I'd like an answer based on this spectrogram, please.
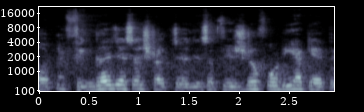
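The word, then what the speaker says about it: pseudopodia: Structure, जिसे कहते हैं फ्यूजडोफोडिया, जिसे कहते हैं फ्यूजडोफोडिया या तो स्यूडोफोडिया। कोई पी साइलेंट में अगर रखो तो स्यूडोफोडिया ऐसे कहते हैं।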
